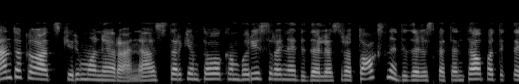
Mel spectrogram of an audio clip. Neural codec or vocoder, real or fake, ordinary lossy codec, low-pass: none; real; Opus, 24 kbps; 7.2 kHz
